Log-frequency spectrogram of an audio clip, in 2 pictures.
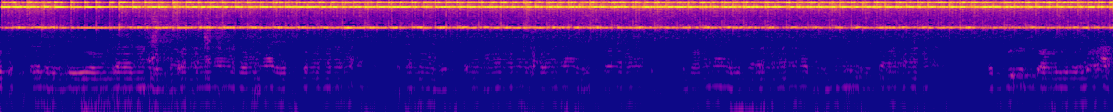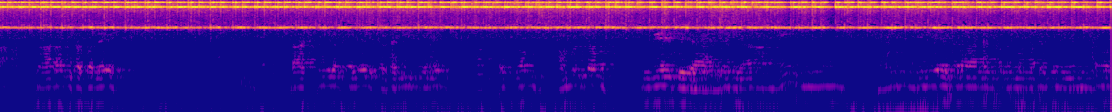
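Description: Voices chanting Sanskrit mantras in a steady recitation, with a high ringing tone held throughout, as from a puja hand bell rung continuously.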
